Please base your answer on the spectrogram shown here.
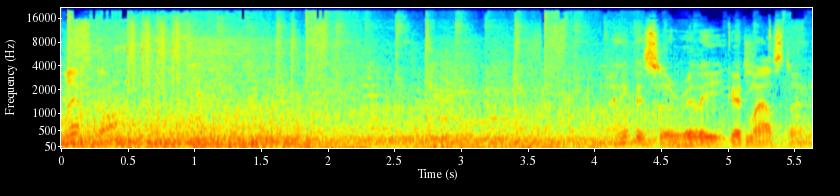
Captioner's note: rocket roaring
